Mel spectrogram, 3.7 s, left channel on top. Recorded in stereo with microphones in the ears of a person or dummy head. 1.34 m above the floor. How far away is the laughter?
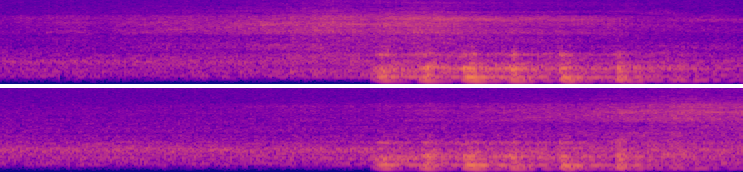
About 1.7 m.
